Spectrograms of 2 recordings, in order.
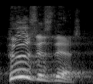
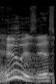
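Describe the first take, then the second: First: "Whose" hit high and loud; "Whose" pushed up as a pointed question; stress on Whose. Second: Said in the usual way. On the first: Shown as a demonstration. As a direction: punch the word "Whose" with intrigue. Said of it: "He says, "Whose is this?". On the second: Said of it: "he doesn't say".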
